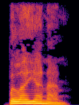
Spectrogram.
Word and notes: pelayanan: Indonesian

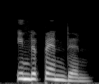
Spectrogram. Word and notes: independen: indonesian

